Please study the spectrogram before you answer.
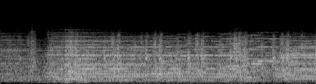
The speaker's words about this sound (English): Gotta make a run for it, back to the reed. Allnut fires up the engine.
